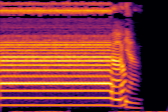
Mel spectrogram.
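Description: A loud, steady buzzer-like electronic tone, one unchanging pitch rich in overtones, which sinks in pitch and dies away about three-quarters of the way through, like a machine powering down.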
